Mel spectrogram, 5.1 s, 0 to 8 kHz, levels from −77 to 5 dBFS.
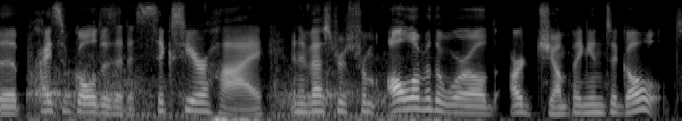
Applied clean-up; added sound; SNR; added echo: none; Dog; 13 dB; none.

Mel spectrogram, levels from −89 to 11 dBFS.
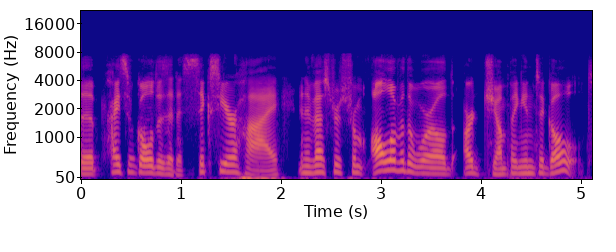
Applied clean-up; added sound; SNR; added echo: neural mask model Resemble Enhance denoiser.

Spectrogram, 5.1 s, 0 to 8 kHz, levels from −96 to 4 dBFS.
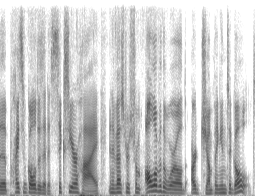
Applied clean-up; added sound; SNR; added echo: neural separator model SepFormer DNS4.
